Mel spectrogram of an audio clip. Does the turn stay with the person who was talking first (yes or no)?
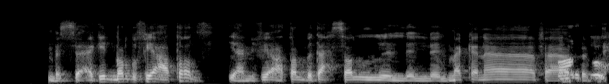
no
